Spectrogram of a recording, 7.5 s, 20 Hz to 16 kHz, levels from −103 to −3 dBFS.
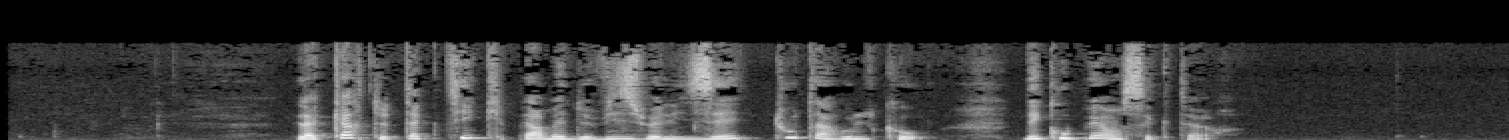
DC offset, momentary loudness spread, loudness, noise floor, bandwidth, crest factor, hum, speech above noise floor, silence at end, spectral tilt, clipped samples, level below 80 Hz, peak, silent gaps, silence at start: under 0.1%; 7 LU; -19 LUFS; -68 dBFS; 11.5 kHz; 20 dB; none; 49 dB; 1.5 s; -4.5 dB/octave; under 0.1%; -60 dBFS; 0 dBFS; none; 1.5 s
